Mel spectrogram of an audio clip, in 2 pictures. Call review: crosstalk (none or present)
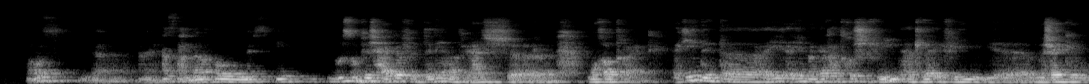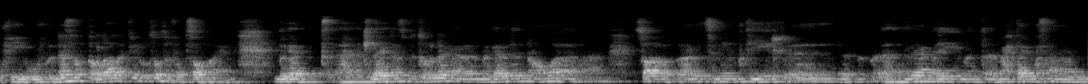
none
